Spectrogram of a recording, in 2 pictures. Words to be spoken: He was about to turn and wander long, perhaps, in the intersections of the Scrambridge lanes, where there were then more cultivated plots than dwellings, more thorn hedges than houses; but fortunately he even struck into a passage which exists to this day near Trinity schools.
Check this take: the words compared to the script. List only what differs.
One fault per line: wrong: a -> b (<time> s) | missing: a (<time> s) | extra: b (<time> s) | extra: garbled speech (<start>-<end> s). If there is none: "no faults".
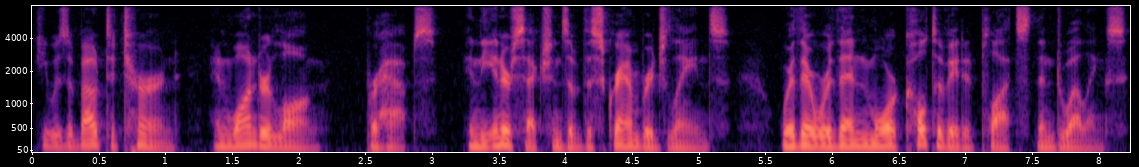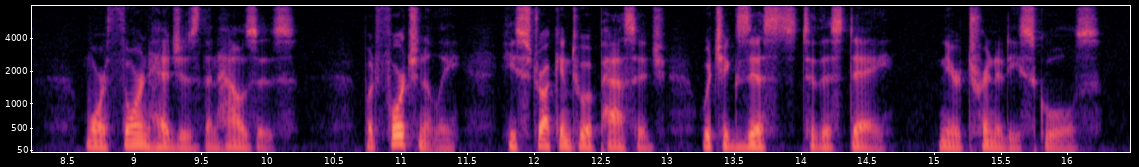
missing: even (11.8 s)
